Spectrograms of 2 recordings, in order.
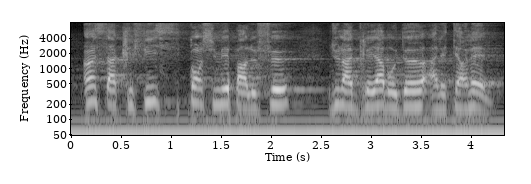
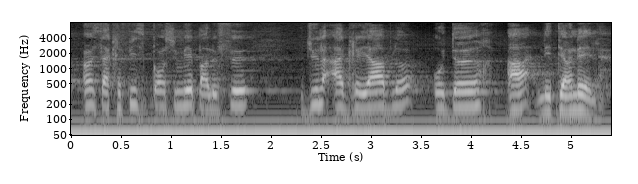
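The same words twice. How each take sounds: Both takes have the same delivery.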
